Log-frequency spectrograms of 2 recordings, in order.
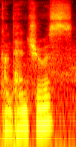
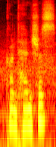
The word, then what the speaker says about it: contentious: It's still a very I think it's kind of a cont contentuous is it is that how you say it? Contentious.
